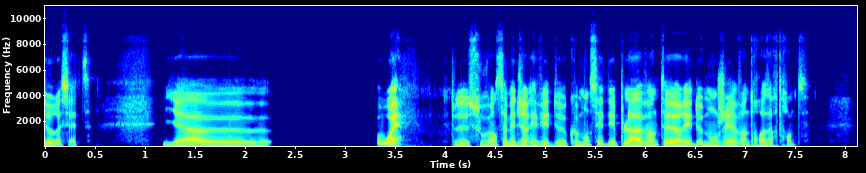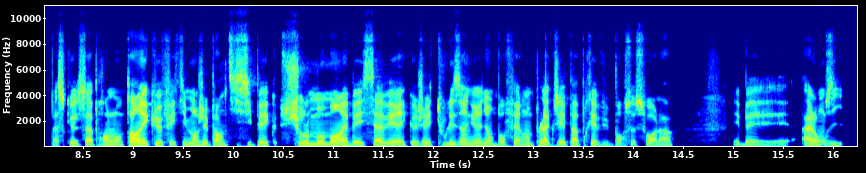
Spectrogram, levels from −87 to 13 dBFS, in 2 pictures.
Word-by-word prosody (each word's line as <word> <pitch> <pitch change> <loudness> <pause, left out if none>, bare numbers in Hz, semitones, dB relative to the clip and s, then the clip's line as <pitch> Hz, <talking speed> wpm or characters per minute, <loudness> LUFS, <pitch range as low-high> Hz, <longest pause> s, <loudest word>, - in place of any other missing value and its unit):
de 120 - 0
recettes. 115 -1 -2 0.7
Il 105 - -13
y 110 - +1
a, 105 +1 +3
heu 100 -1 -4 1.1
Ouais. - - +7 0.5
Peut 110 -2 -1
souvent 115 +3 -1
ça 120 - -2
m'est 110 - +1
déjà 110 - +4
arrivé 110 +2 -1
de 110 -3 -6
commencer 110 -2 -5
des 105 0 -2
plats 115 -1 +4
à 115 - +5
20:00 115 +3 +3
et 115 - +4
de 100 -1 -3
manger 100 +2 -1
à - - 0
23:30. 105 -1 -6 0.5
Parce - - +2
que 115 - -1
ça - - +2
prend 110 - -3
longtemps 105 +9 +3
et 130 - +9
que - - -2
effectivement 120 +1 -4
j'ai 120 -2 0
pas 115 - 0
anticipé 120 +4 +1
que, - - -15
sur 150 - +4
le 145 - -1
moment 130 +4 +3
et, - - +3
beh, 115 - 0
il - - -2
s'est 110 - 0
avéré 110 +2 +3
que 120 -3 -6
j'avais 105 -2 -2
tous 130 - -6
les 125 -2 -1
ingrédients 115 +3 0
pour 120 -4 -6
faire 110 -1 -2
un 105 - -6
plat 125 +2 +2
que 125 - -5
j'avais - - +2
pas 110 - -2
prévu 120 -1 -5
pour - - -10
ce - - -4
soir-là. - - +2 0.6
Et, - - -12
beh, 100 -5 -8
allons-y! 110 -1 -1
110 Hz, 235 wpm, -25 LUFS, 105-120 Hz, 1.1 s, et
